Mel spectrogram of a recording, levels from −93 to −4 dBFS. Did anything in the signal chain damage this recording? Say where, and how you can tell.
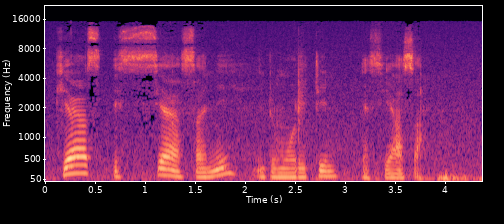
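No, the signal chain left this speech recording intact, with only the room's own background noise sitting about 19 dB below the speech as part of the acoustic capture.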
